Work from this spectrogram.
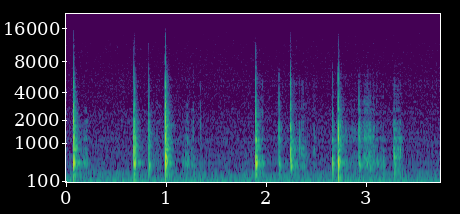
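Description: Long jeweled acrylic nails tap the lid of a small, flat, printed cardboard Birchbox gift box, which is hollow and held upright in both hands. About ten short, dry, clicky taps land at an uneven pace, each with a hollow mid-pitched knock and almost no ring.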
